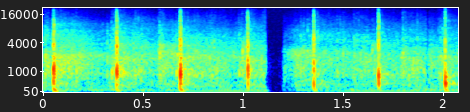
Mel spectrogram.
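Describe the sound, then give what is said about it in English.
Steady hand clapping in an even rhythm, about eight distinct claps with a brief pause midway, clear, with no voices, applauding two musicians. “Give them a clap.”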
